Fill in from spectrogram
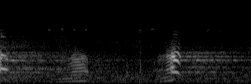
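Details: Quehanna Wild Area, Pennsylvania, 27 February 2018: wild geese give a drawn-out, wavering nasal call followed by a short gap, then one sharp, loud honk.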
